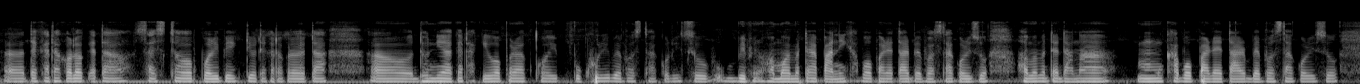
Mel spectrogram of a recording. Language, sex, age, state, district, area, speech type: Assamese, male, 18-30, Assam, Golaghat, rural, spontaneous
